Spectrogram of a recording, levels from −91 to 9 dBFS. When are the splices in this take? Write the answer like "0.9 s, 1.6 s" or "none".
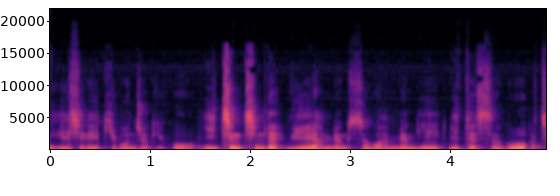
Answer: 1.5 s, 2.4 s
